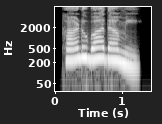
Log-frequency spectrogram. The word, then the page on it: ಕಾಡುಬಾದಾಮಿ: kannada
